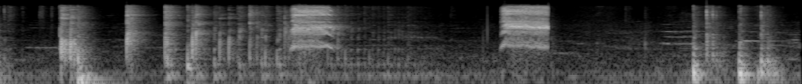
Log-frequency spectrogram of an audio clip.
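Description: Alexandrine parakeet giving two loud, harsh squawks, about three and five seconds in, among sharp knocks and taps of a plastic bottle on a tabletop.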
